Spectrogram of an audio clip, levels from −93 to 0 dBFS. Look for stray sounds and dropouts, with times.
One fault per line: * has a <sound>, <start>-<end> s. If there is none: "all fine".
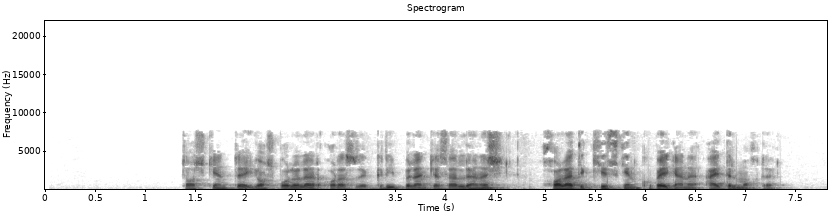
all fine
